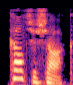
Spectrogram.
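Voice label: "culture shock", American English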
